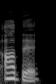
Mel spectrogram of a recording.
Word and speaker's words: Abe: House my name is Abbe but in the United States some people mistakenly pronounce my name as ape but that is not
